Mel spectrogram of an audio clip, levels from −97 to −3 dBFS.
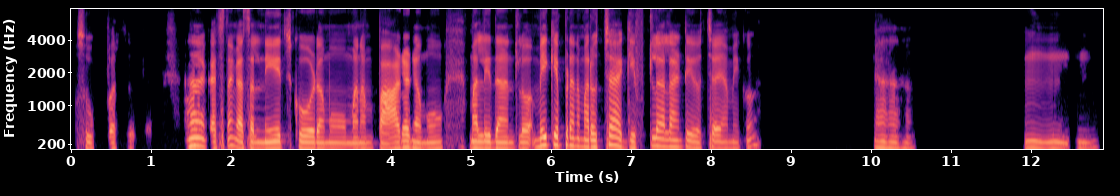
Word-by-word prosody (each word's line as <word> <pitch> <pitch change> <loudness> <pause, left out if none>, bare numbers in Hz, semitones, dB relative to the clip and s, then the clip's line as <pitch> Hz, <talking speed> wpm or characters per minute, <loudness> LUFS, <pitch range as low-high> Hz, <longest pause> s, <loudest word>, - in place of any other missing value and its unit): Super! - - -6
Super! - - -18 0.5
ఆ! - - +8 0.2
ఖచ్చితంగా 130 +4 0
అసలు 120 -2 0
నేర్చుకోవడము, 120 -2 +1 0.2
మనం 110 0 -1 0.2
పాడడము, 115 +1 +3 0.5
మళ్ళీ 125 0 +4
దాంట్లో 120 0 0 0.2
మీకెప్పుడన్న 175 -2 +2
మరి 140 0 +4
వచ్చాయా 170 +3 +3
గిఫ్ట్‌ల 130 +6 -2
అలాంటివొచ్చాయా 135 -3 -1
మీకు? 125 +4 -9 1.6
ఆహాహా! 120 -2 -4 1.4
హ్మ్. 130 -1 -3
హ్మ్. 120 -1 -4 0.2
హ్మ్. 115 0 -9
125 Hz, 95 wpm, -25 LUFS, 120-140 Hz, 1.6 s, ఆ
